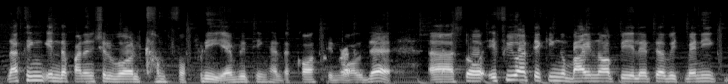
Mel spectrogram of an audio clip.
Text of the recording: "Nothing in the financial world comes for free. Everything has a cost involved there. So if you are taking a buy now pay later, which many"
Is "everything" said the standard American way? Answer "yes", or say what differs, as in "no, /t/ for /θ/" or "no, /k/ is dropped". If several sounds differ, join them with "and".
no, /t/ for /θ/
